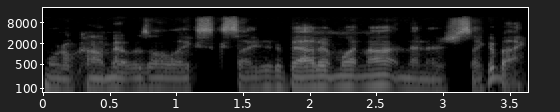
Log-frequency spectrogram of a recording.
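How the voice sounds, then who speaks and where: Low, dry-sounding man chatting on a podcast. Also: little pitch movement, quick pace, husky, dry recording. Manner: profane, slangy. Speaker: podcast co-host. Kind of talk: casual nostalgic chat.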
